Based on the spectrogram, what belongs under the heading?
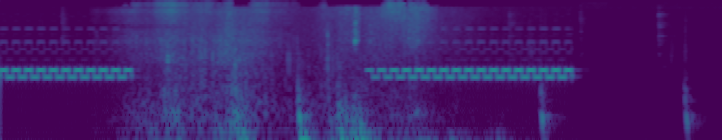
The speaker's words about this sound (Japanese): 誰からの電話だ？友達か。お前を心配してくれてるなんていい友達じゃないか。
